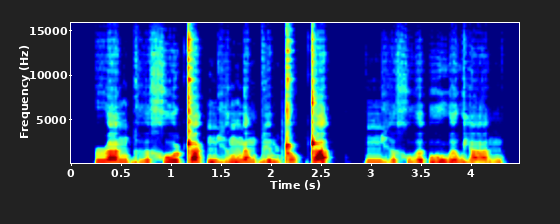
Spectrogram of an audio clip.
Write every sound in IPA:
ɹa˧ŋ ɓɨ˨˩˨ə̯xo˧ ʈa˦˥k̚ɲi˧˥ə̯ŋa˧nɓe˨˩m ʈɔ˨˩k̚ʈa˦˥t̚ | ɲi˨˩ə̯xu˨˩˦ə̯ʔu˧˥ wə˧wja˨˩˨n

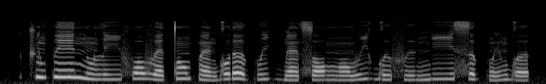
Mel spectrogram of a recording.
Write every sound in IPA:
t͡ʃũ˦peː˦nũ˨ liː˧fɔ˦ vɛ˨tɔ̃˦pɛ̃˨ ɡo˦ ɾə˦˨kʷi˧ɡ͡bɛ̃˨ sɔ˧ŋɔ̃˧ vi˦ ɡʷɨ˧fɨ˧ ŋiː˦sə˦kʷĩ˨˦ɡʷə˧

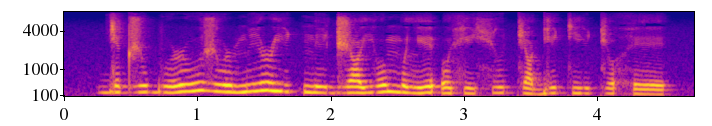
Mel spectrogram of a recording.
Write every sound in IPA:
ɟædʒubuɹu ʒuɹmiɹ jicnid͡ʒɒ jo molʲe ʔoxʲeçu cɒɡʲec jicohe

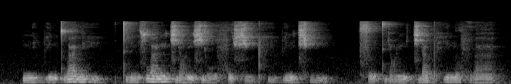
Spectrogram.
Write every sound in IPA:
n̪i˧˥ pḭ˨˩nt̪wä˥˧li˥˩ | t̪i˧˥nswa˥n t͡ɕjɑ˧˥ŋɕjo˧˥ʊ̯fɤ̰˨˩ ɕi˧˥pʰi˥pi˧˥nt͡ɕʰi˥˩ | sɤ̰˨˩t̪jɑ˧˥ŋi˧ t͡ɕjä˥˩pʰi˥nɤ˥˩ fwä˥

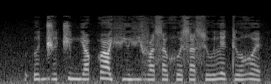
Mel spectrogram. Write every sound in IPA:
ʔʊ d͡ʒʊt͡ʃə mʲɑ qʷɑ fʲuvʲə vɑsɑχʷʌsɑ su lɛtuʁʷɛ

